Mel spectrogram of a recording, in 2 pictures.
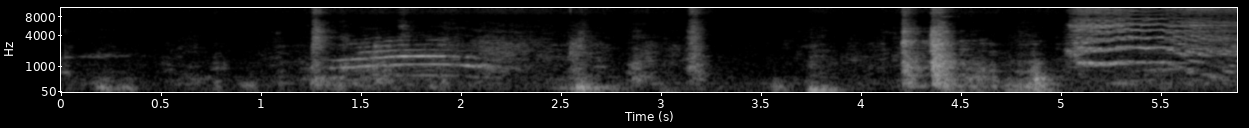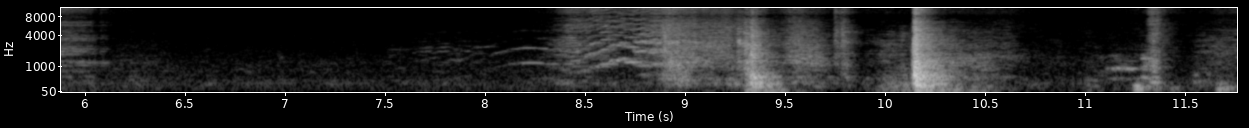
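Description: A cat meows repeatedly, wanting to be let in, its cries mixed with clunks and rustling as a door is opened to let it in, followed by a few sharp knocks near the end.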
